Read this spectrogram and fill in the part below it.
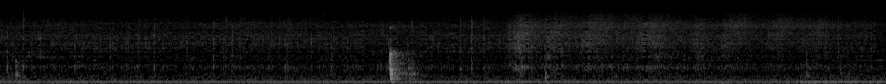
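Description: Ground beef, browned vegetables and tomato paste stirred in a pan, a soft scraping and faint sizzle running steadily, with one sharp knock of the spoon partway through.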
